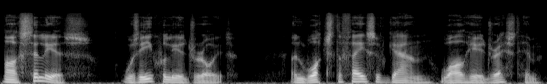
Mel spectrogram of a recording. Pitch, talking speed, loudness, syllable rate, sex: 95 Hz, 155 wpm, -19 LUFS, 5.4 syllables/s, male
